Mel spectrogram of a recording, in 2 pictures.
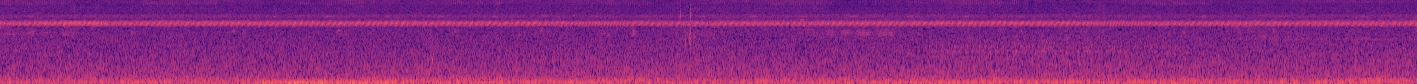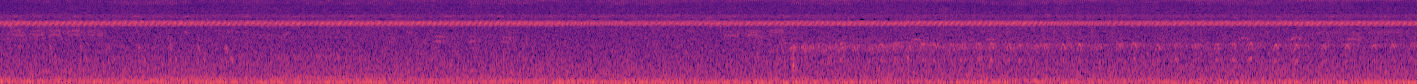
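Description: A steady high-pitched insect drone over a low background rumble. About two-thirds of the way in, a faint, rapid, dry trill joins it and keeps going.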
